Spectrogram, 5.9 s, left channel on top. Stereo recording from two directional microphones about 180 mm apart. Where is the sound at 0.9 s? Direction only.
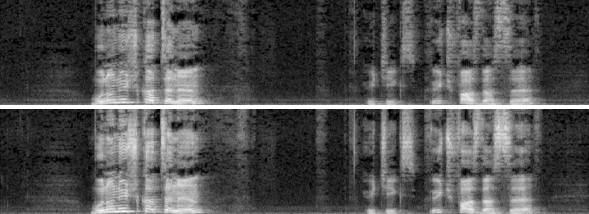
35° right (ahead or behind).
